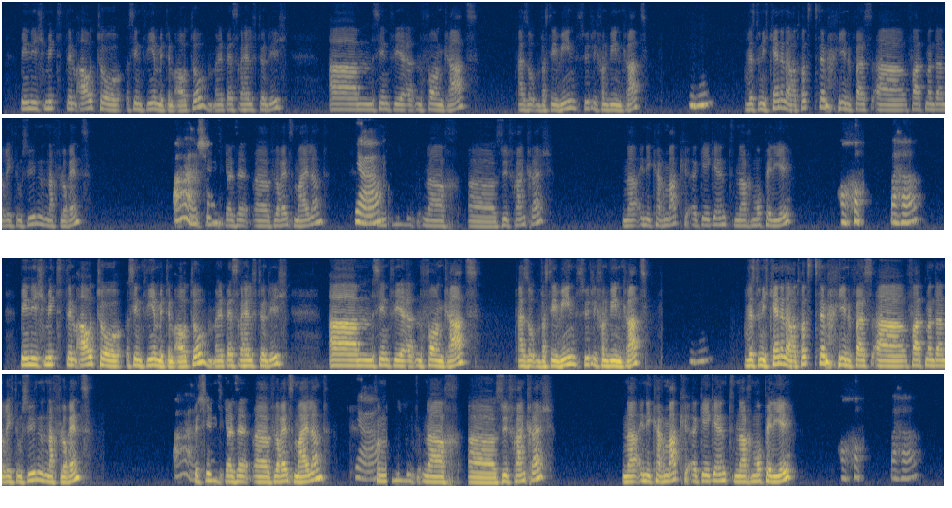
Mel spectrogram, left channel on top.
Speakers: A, on the right; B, on the left.
A: bin ich mit dem Auto, sind wir mit dem Auto, meine bessere Hälfte und ich, ähm, sind wir von Graz, also was die Wien, südlich von Wien, Graz,
B: Mhm.
A: wirst du nicht kennen, aber trotzdem, <laughs> jedenfalls äh, fährt man dann Richtung Süden nach Florenz,
B: Ah,
A: beziehungsweise
B: schon.
A: äh, Florenz-Mailand,
B: Ja.
A: von Mailand nach äh, Südfrankreich, na, in die Carmac-Gegend nach Montpellier.
B: <laughs> aha.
